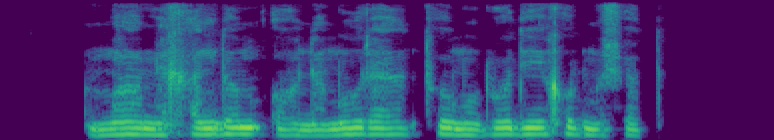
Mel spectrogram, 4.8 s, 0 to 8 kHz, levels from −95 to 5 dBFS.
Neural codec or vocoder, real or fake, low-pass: vocoder, 44.1 kHz, 128 mel bands, Pupu-Vocoder; fake; 7.2 kHz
